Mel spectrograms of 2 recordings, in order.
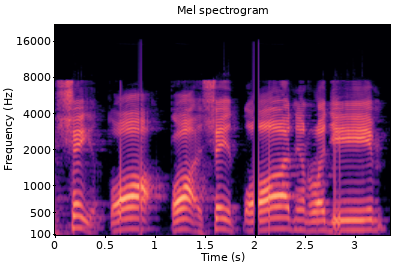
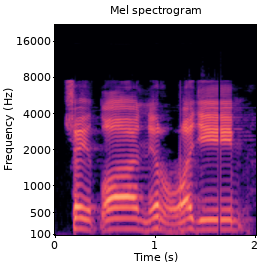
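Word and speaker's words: الشيطان: اس میں شین کو نکالیں گے، شیطان الرجیم، شیطان الرجیم، اور تا کو موٹا کریں گے، اور نررجیم، را کو پر کریں گے، نررجیم نررجیم نہیں.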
